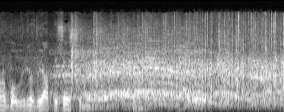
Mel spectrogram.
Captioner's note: speaking French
